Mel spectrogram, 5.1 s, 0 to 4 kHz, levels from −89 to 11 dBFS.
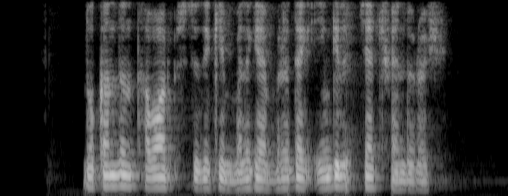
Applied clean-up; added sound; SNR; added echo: neural mask model DeepFilterNet 3.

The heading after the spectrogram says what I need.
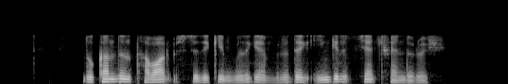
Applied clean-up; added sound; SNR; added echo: neural separator model SepFormer WHAMR!.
